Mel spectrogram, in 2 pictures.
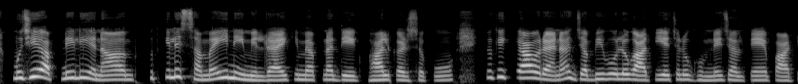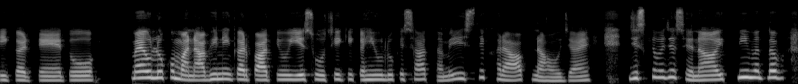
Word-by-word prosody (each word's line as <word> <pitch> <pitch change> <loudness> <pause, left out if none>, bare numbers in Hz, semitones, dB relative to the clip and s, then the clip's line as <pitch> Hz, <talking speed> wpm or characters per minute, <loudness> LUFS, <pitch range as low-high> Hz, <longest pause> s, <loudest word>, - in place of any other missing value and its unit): मुझे 320 +5 +6
अपने 285 -2 +4
लिए 300 -3 +3
ना 215 +1 +2
ख़ुद 220 +6 -9
के 330 - -2
लिए 350 +2 +5
समय 235 -7 +1
ही 315 +1 +5
नहीं 280 -6 +5
मिल 200 -3 +1
रहा 200 0 +4
है, 200 +1 +5
कि 220 +2 -8
मैं 220 -1 +1
अपना 215 +1 -2
देखभाल 200 +1 +2
कर 200 - +1
सकूँ। 195 +1 -8
क्योंकि 330 +2 -3
क्या 305 -2 +5
हो 295 -2 +5
रहा 235 -3 +5
है 205 - +3
ना? 240 +6 +1
जब 235 -6 -1
भी 245 +2 0
वो 245 0 +1
लोग 240 -1 +2
आती 210 +1 +4
है, 220 - +5
चलो 225 0 -4
घूमने 200 0 -4
चलते 200 -2 -4
हैं, 200 0 +1
पार्टी 185 +1 -1
करते 195 -1 -4
हैं, 190 0 -1
तो 200 0 -3 0.4
मैं 300 +1 +5
उन 310 - +3
लोगों 305 - +2
को 310 - -3
मना 200 -2 +2
भी 235 +4 -2
नहीं 245 0 -1
कर 230 0 +1
पाती 210 0 0
हूँ, 220 - -2
ये 220 0 +1
सोच 225 -2 -5
के 235 - -4
कि 230 +2 -11
कहीं 220 0 -4
उन 220 - -3
लोग 225 -1 -7
के 240 - -10
साथ 235 0 -6
ना 180 - -9
मेरी 215 +7 -6
रिश्ते 265 +4 -7
ख़राब 210 -8 -4
ना 195 -4 -4
हो 170 0 -6
जाएँ। 185 +3 -7 0.4
जिसकी 285 +3 -1
वजह 320 +1 -2
से 240 -10 -5
ना, 205 +2 -1
इतनी 240 +9 -1
मतलब 315 -1 0
220 Hz, 265 wpm, -22 LUFS, 200-270 Hz, 0.4 s, मुझे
